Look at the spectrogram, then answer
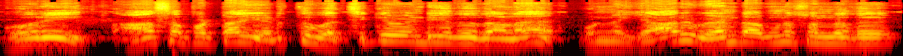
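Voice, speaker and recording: A brazen, bullying male crow acted by a man, high for a male and husky. He is a mocking, callous thief in a children's cartoon tale. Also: animated, moderate pace, darkish tone. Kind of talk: animated moral story dialogue.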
